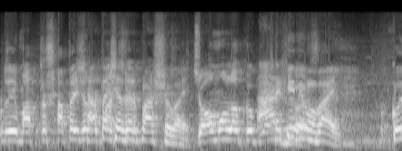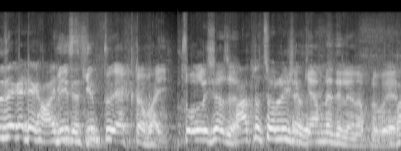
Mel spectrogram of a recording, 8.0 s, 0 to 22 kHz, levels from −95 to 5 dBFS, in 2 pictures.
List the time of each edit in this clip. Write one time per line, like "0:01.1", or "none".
0:05.8

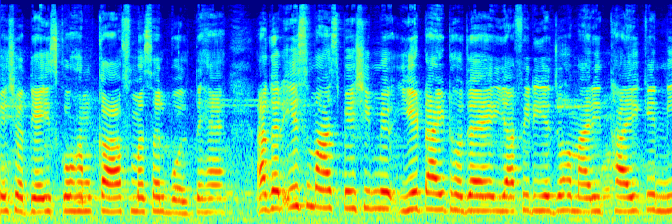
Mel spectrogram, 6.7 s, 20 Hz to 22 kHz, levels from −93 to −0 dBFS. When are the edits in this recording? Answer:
none

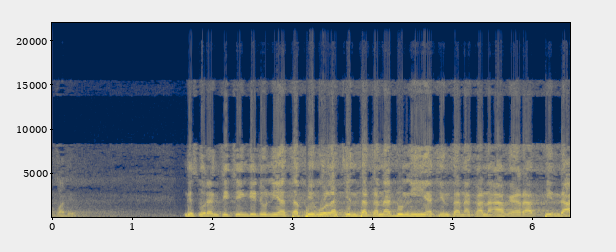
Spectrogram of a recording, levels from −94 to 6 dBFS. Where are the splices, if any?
none

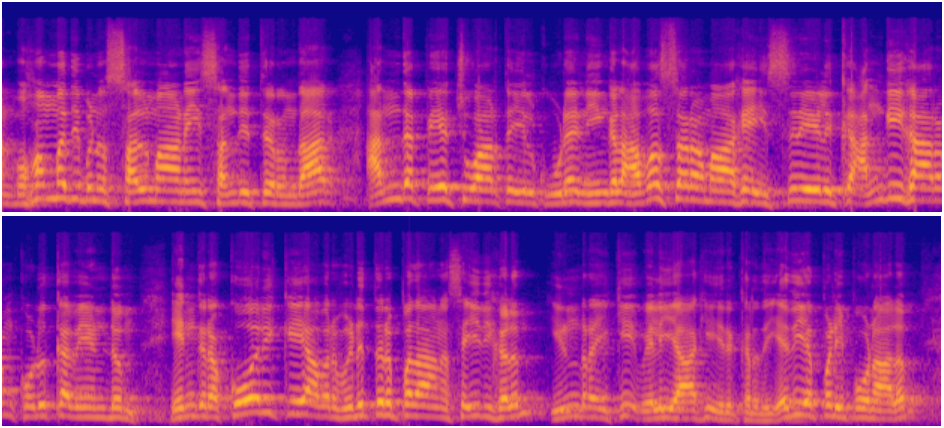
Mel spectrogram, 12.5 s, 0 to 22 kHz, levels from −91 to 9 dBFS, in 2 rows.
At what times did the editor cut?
none

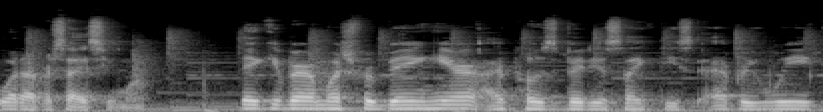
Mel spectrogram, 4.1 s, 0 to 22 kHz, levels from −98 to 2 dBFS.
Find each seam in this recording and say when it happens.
0:01.0

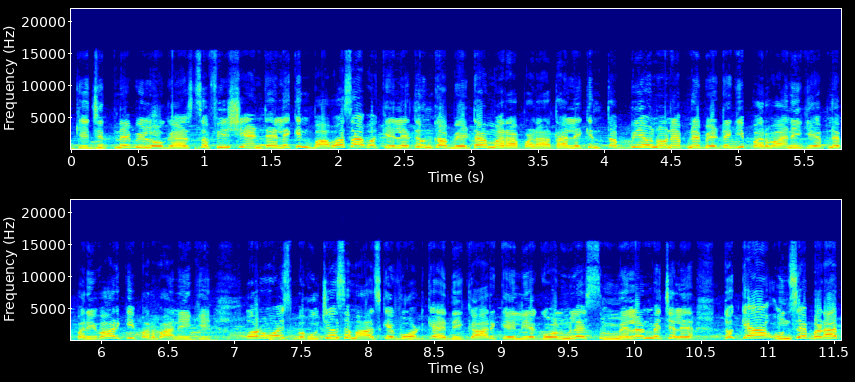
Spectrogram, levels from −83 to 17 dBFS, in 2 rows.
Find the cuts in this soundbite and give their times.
none

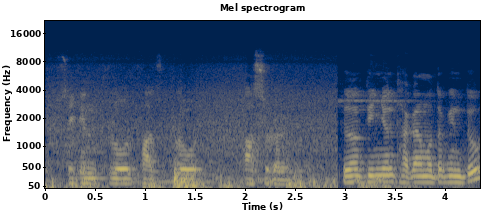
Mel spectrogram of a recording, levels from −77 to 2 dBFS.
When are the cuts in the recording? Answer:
0:02.8

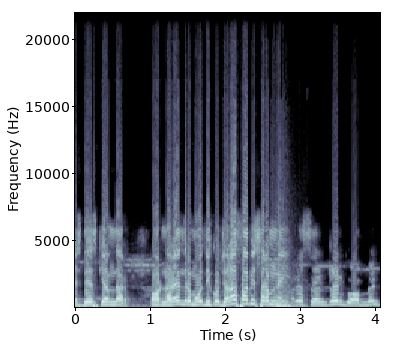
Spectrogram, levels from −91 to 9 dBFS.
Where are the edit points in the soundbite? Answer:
0:02.8

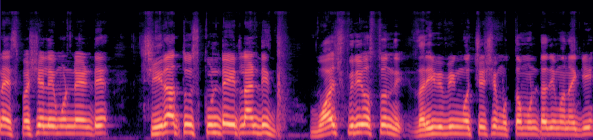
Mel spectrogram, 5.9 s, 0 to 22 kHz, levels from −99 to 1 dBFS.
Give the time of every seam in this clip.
0:04.1

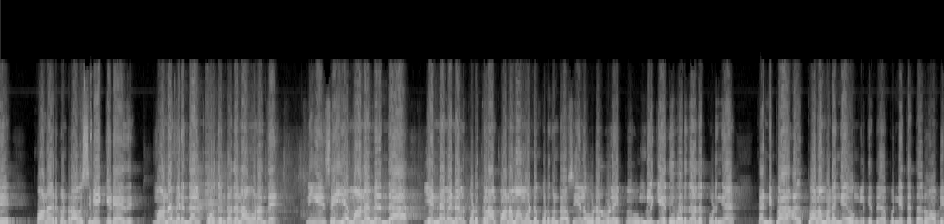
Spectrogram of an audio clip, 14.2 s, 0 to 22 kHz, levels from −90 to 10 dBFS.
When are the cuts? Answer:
none

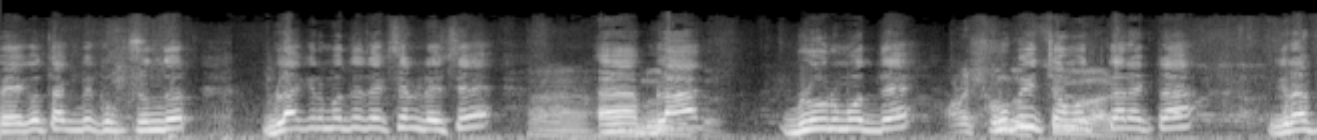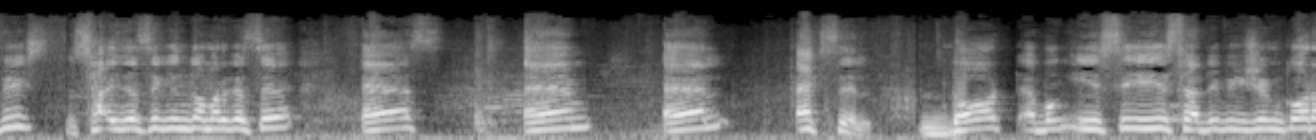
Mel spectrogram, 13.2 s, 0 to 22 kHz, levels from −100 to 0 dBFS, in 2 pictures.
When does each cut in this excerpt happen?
0:01.1
0:06.9
0:11.1

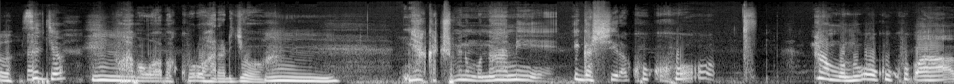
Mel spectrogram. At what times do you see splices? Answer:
none

